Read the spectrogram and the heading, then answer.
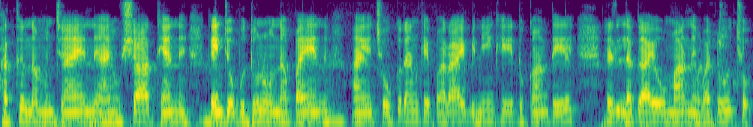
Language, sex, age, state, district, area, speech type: Sindhi, female, 60+, Gujarat, Junagadh, urban, spontaneous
